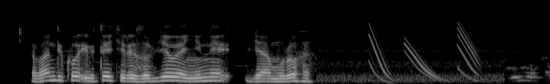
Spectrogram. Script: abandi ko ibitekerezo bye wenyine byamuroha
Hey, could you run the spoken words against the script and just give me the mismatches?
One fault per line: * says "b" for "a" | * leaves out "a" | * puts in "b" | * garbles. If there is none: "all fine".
all fine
